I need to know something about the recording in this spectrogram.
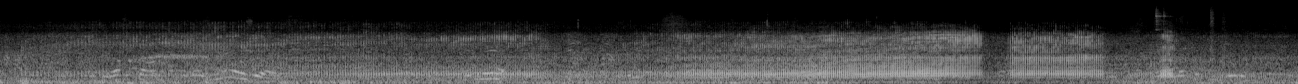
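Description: A motor vehicle engine speeds up, its pitch rising steadily through the second half. It breaks off briefly near the end, like a gear change, then carries on. Distant voices from around the pitch are heard throughout.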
